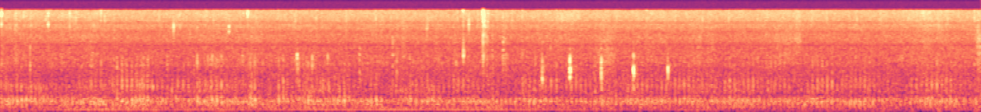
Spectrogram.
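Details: Seven kittens, four weeks old, playing together indoors; a steady low rumbling purr runs throughout, with a faint constant hum and scattered small clicks and taps from the play.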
